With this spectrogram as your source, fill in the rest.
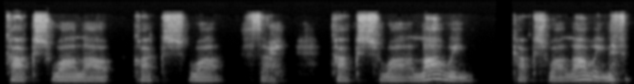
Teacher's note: The accent comes on the penultimate syllable, typically in this language. The penultimate syllable is the second to the last syllable.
